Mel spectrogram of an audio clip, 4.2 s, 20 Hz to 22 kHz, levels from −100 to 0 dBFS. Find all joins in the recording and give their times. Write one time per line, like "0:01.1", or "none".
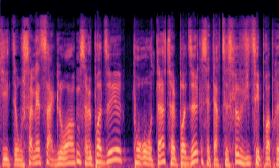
0:01.1
0:02.5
